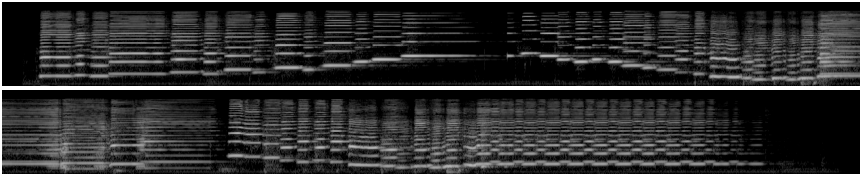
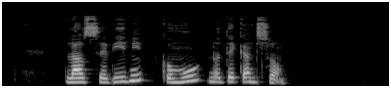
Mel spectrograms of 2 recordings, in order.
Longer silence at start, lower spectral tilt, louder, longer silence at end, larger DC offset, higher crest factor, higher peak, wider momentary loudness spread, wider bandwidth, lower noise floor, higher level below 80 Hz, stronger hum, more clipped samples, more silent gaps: second, 0.35 s vs 0.65 s; second, 0.5 dB/octave vs -4.5 dB/octave; about the same, -23 LUFS vs -23 LUFS; about the same, 1 s vs 1.05 s; neither; about the same, 16 dB vs 20 dB; second, -10 dBFS vs -4 dBFS; about the same, 10 LU vs 9 LU; first, 14 kHz vs 11.5 kHz; second, -66 dBFS vs -74 dBFS; about the same, -76 dBFS vs -76 dBFS; neither; neither; neither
